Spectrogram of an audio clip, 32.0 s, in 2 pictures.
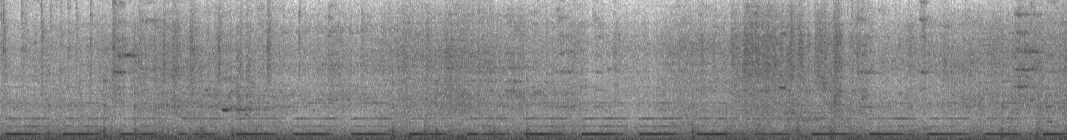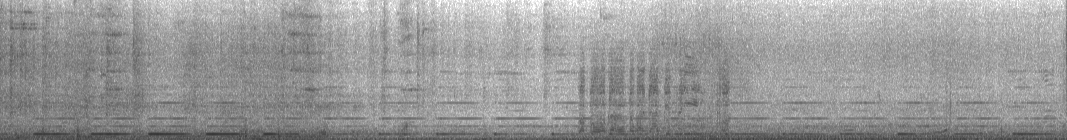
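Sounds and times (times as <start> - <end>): train wheels clattering over rails: 0.0 - 8.7, 10.1 - 22.6
electronic warning signal beeping: 0.0 - 31.9.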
